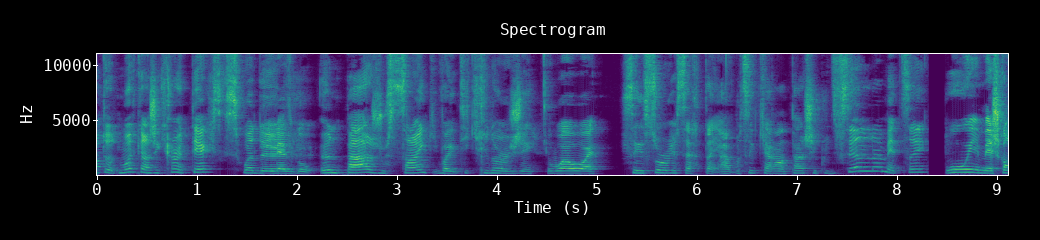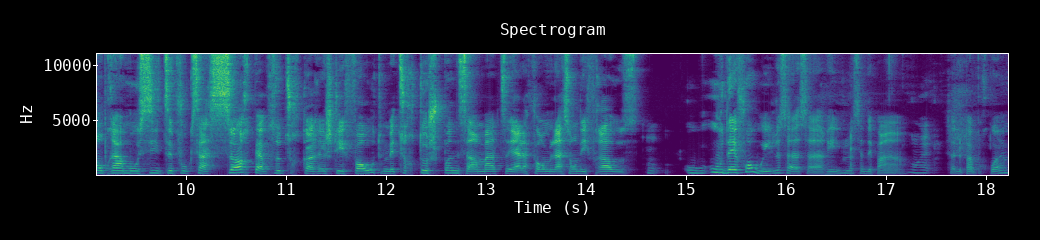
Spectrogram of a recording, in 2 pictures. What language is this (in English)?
French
